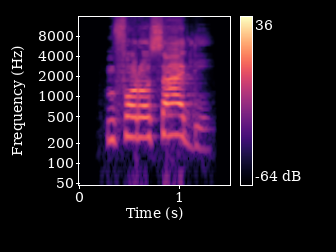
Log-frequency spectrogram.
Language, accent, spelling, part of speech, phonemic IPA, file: Swahili, Kenya, mforosadi, noun, /m̩.fɔ.ɾɔˈsɑ.ɗi/, Sw-ke-mforosadi.flac
- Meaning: mulberry tree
